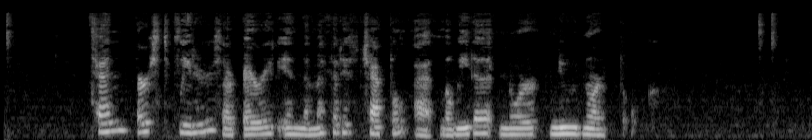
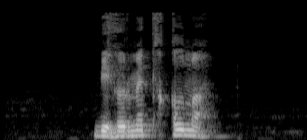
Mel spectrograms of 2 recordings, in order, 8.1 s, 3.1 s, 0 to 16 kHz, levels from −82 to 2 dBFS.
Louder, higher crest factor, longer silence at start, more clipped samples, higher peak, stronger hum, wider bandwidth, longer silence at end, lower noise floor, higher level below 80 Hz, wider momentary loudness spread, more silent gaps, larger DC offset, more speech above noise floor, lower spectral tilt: second, -26 LUFS vs -23 LUFS; about the same, 18 dB vs 18 dB; second, 0.05 s vs 0.95 s; neither; second, -10 dBFS vs -6 dBFS; neither; about the same, 11.5 kHz vs 11.5 kHz; second, 0.4 s vs 0.95 s; second, -64 dBFS vs -69 dBFS; second, -60 dBFS vs -54 dBFS; second, 8 LU vs 15 LU; neither; neither; second, 39 dB vs 47 dB; about the same, -6.5 dB/octave vs -7 dB/octave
